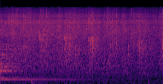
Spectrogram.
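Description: An audience applauding faintly, an even patter that slowly dies away, over a faint steady low hum.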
